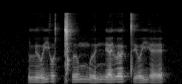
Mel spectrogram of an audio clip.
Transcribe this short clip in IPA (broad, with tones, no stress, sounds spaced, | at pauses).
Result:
lʲ u˨˩˦ j ɯ˦ ǀʰ ɨ˨˦ m ɨ˨˩˦ nʲ a˨˦ lʲ ɔ˦ tʲ o˨˩˦ j e˨˩˦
